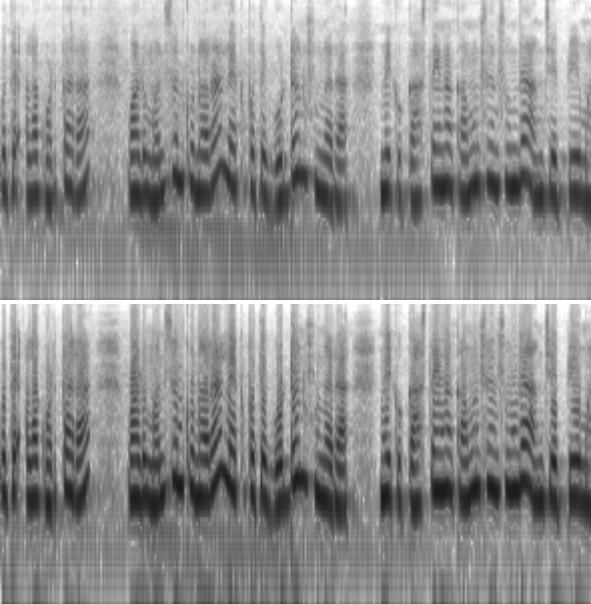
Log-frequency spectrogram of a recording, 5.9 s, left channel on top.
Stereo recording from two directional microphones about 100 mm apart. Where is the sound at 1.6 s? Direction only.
35° right (ahead or behind).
